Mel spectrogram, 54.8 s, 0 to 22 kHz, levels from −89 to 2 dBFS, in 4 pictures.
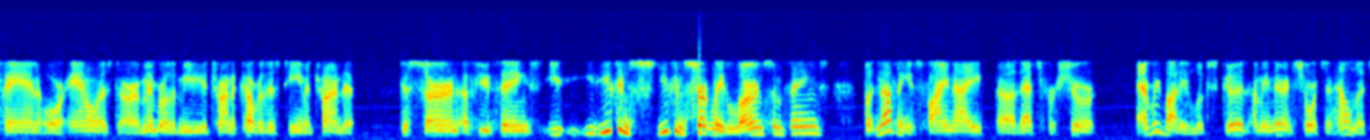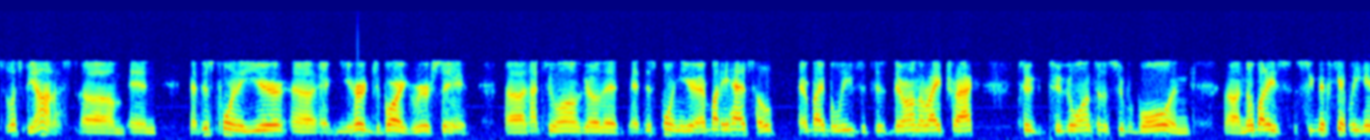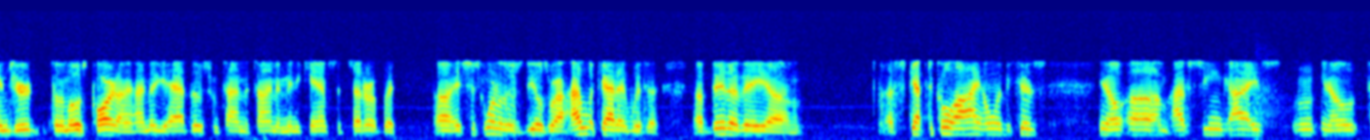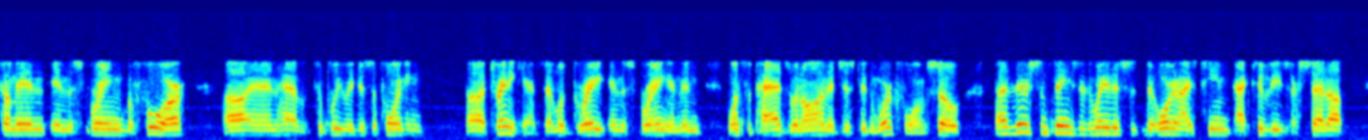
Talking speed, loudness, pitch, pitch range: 225 wpm, -22 LUFS, 145 Hz, 135-155 Hz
